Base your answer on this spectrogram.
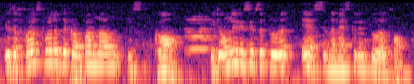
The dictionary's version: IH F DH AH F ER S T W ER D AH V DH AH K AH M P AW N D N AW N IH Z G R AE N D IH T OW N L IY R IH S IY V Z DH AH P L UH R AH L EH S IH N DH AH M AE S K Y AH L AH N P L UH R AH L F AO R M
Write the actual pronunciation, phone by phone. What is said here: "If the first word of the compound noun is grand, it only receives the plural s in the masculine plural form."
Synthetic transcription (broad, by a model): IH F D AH F ER S T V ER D AH V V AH K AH M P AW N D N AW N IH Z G AO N IH T OW N L IY R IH S IY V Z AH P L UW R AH L EH S IH N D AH M AE S K Y AH L AH N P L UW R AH L F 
